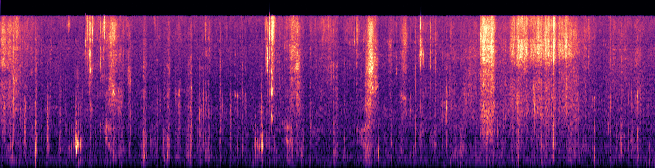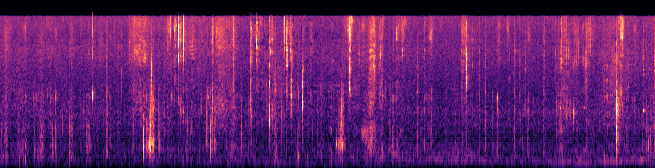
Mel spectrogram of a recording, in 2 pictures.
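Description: A young woman chews and smacks her lips on soft cream cake close to a microphone.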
